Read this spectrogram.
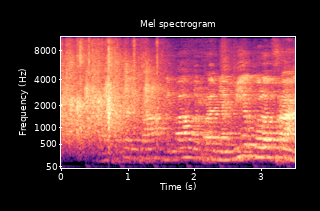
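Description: A man speaks through a microphone and loudspeaker.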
